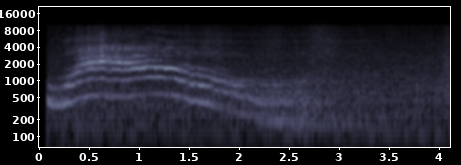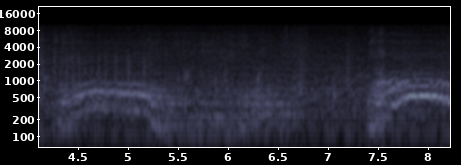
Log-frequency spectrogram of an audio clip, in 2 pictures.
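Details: Persian kittens offered for sale, meowing: a long, loud harmonic meow rising then falling over about two seconds, followed by two shorter, softer arched mews, all against low room hiss.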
